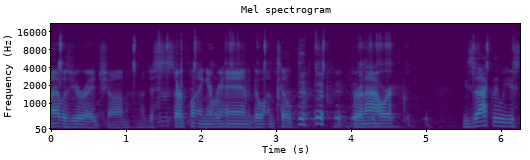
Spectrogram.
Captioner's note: laugh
